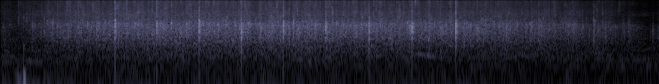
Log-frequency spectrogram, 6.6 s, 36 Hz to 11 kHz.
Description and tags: Audiance applauding in concert hall.
Field recording using Zoom H1 recorder.
Location: De Doelen theatre Rotterdam Netherlands
clap, crowd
